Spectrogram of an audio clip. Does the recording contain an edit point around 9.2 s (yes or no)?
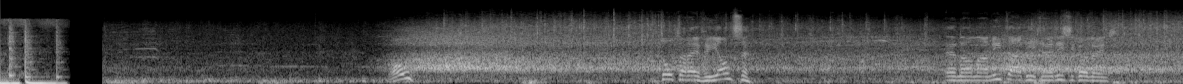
yes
